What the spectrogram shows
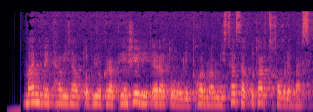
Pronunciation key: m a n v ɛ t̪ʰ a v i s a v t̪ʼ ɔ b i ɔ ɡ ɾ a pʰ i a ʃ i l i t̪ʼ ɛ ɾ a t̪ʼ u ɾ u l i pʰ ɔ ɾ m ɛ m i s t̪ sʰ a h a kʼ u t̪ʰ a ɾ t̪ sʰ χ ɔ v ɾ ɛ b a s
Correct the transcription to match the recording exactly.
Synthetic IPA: m a n v ɛ t̪ʰ a v i s a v t̪ʼ ɔ b i ɔ ɡ ɾ a pʰ i a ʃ i l i t̪ʼ ɛ ɾ a t̪ʼ u ɾ u l i pʰ ɔ ɾ m a m i s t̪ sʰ a s a kʼ u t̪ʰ a ɾ t̪ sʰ χ ɔ v ɾ ɛ b a s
